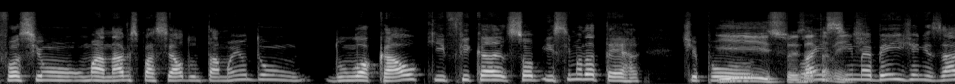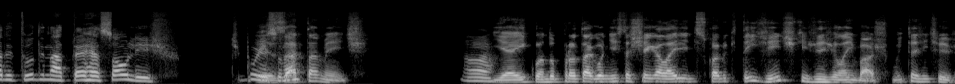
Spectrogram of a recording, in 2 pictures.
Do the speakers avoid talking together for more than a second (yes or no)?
no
